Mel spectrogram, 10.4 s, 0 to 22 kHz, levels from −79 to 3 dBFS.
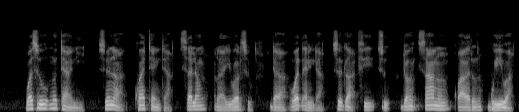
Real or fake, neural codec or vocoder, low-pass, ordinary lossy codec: fake; codec, 16 kHz, 2 kbps, FunCodec, trained on LibriTTS, 25 frames a second; 7.2 kHz; none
